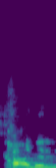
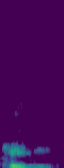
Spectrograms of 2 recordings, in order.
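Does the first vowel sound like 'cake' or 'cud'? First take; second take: cud; cake. First: The first vowel sounds like in 'cud'. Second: The first vowel sounds like in 'cake'. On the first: The speaker calls it right. "I believe it is Cudden" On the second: The speaker calls it wrong. "not Caden"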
